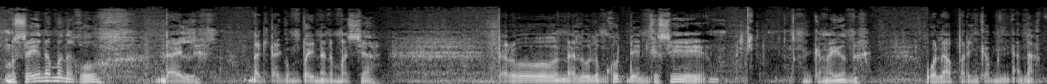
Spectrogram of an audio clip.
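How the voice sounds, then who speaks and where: A Filipino man playing a patient, wistful young husband, hesitant and gentle, in a radio drama. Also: low-pitched, very animated, a little slow, pauses often, exaggerated voice. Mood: wistful, resigned. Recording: noisy radio drama recording.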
